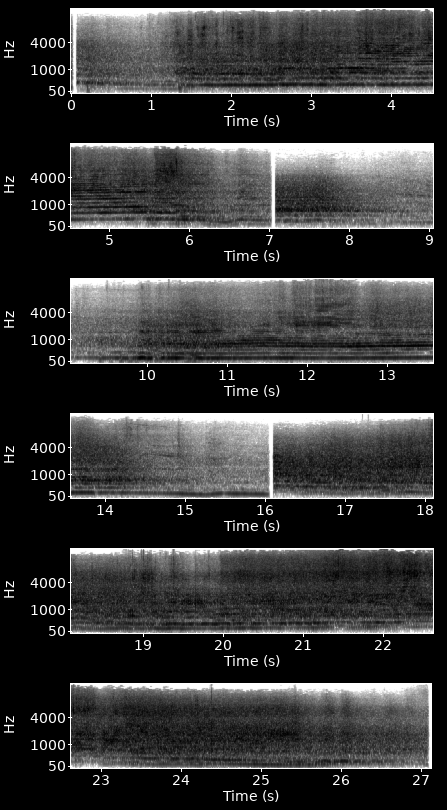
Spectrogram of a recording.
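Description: A racing car engine roars up close, revving hard and shifting gears as the car speeds past.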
